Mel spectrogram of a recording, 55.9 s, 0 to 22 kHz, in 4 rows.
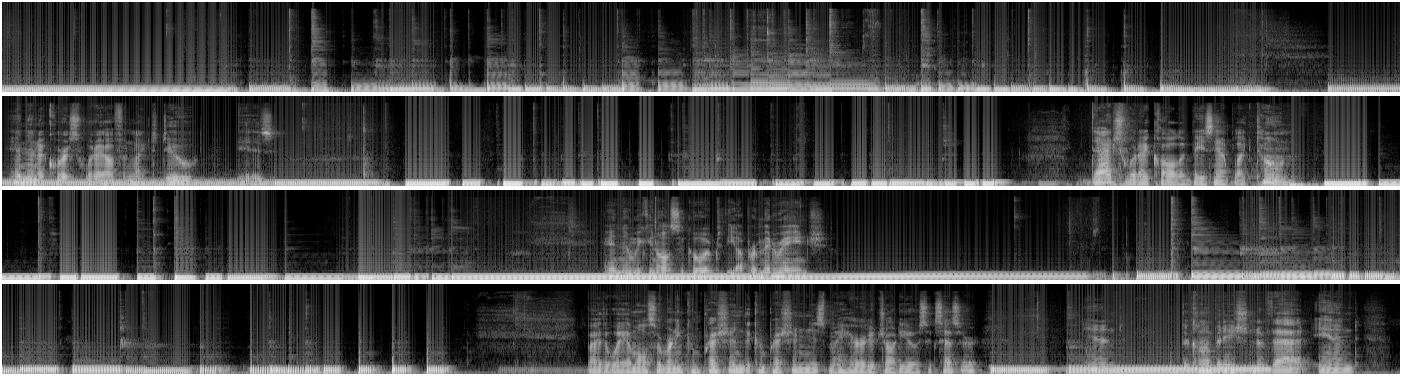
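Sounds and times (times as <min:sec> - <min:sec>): filtered electric bass plucked notes: 0:00.0 - 0:55.5.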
